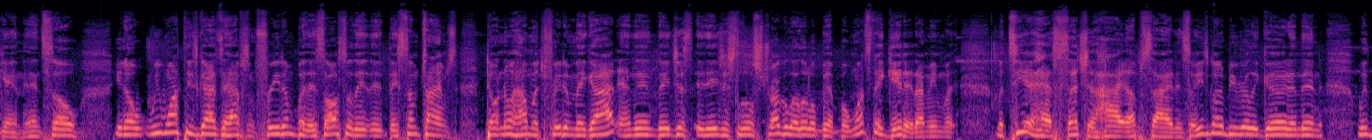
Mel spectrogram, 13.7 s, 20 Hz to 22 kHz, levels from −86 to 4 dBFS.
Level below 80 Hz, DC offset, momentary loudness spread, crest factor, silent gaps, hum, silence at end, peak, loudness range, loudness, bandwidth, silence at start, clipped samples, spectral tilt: -44 dBFS; under 0.1%; 7 LU; 16 dB; none; none; 0 s; -8 dBFS; 1 LU; -24 LUFS; 16.5 kHz; 0 s; under 0.1%; -5.5 dB/octave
